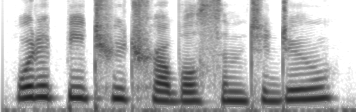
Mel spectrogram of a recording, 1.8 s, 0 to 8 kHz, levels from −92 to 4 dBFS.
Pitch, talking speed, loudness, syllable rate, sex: 235 Hz, 235 wpm, -17 LUFS, 6.3 syllables/s, female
